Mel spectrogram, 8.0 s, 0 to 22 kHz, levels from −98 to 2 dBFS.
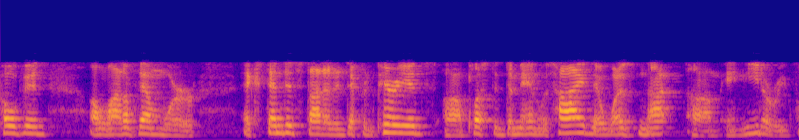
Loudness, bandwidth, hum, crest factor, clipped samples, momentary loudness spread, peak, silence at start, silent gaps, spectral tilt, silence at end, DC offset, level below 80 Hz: -24 LUFS; 3.7 kHz; none; 20 dB; under 0.1%; 11 LU; -4 dBFS; 0 s; none; -2 dB/octave; 0 s; under 0.1%; -76 dBFS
